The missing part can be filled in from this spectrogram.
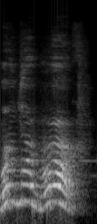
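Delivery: very high, very loud shout, muffled through cloth. Mimicking Jeremy shouting into a cloth bag over his head, in muffled voice. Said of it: "You say a muffled".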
